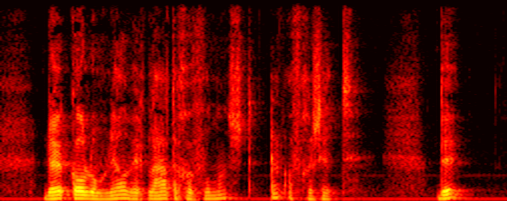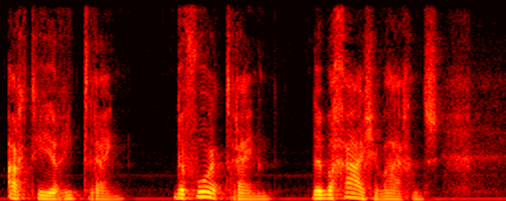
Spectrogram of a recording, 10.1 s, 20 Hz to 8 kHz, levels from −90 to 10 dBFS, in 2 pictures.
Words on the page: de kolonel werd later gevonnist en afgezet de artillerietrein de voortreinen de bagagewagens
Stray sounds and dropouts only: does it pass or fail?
pass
